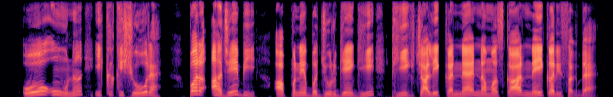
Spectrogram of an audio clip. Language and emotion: Dogri, disgusted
